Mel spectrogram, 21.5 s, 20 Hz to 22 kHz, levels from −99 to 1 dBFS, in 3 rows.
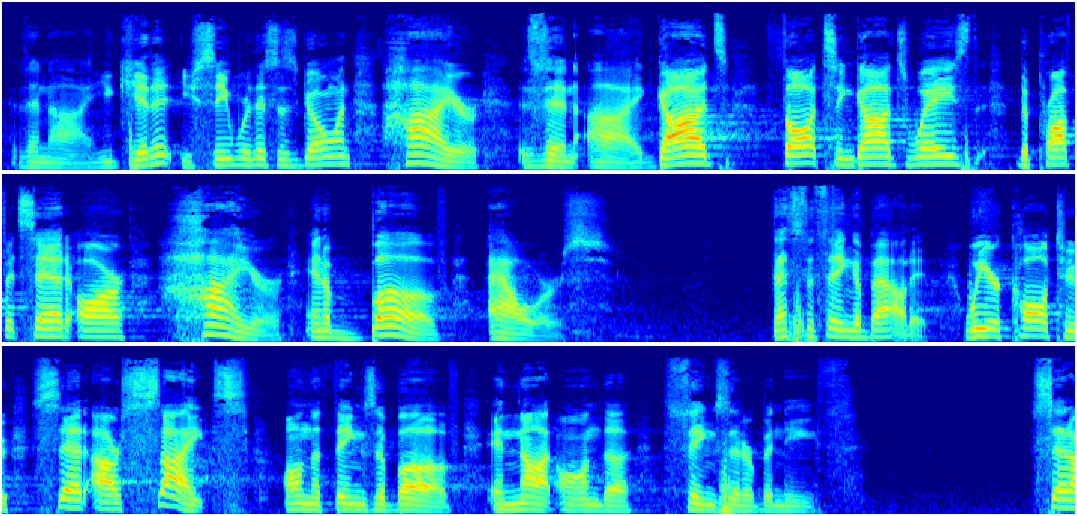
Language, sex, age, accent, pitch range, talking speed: English, male, 40-59, American, 135-175 Hz, 145 wpm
